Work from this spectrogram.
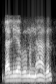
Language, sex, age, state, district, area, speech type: Bodo, male, 30-45, Assam, Udalguri, rural, conversation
